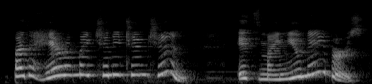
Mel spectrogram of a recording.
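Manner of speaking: chirpy little pig greeting the neighbors. Acted. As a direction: play a cheerful little pig. First little pig greets them.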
